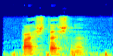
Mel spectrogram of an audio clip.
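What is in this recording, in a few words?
"пасьтасьны", Komi, male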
